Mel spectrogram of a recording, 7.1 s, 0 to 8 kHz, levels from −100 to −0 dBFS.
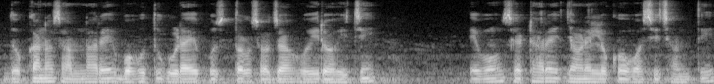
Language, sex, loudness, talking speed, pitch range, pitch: Odia, male, -18 LUFS, 110 wpm, 95-105 Hz, 100 Hz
